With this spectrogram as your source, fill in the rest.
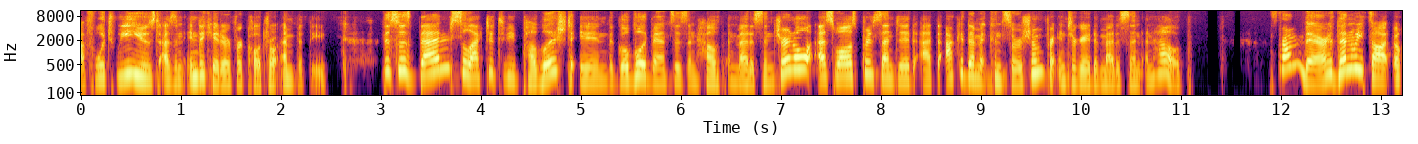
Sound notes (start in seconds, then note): none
